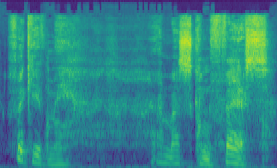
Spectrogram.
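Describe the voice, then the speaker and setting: An actor playing a polite, shaken doctor, speaking formally in a radio drama. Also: male voice, on the high side, measured pace, very noisy, natural voice. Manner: formal, courteous.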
